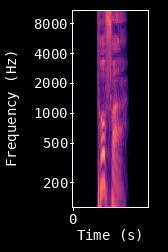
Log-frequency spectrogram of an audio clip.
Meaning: 1. cushion 2. buffer
- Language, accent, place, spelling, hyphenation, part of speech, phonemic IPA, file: German, Germany, Berlin, Puffer, Puf‧fer, noun, /ˈpʊfɐ/, De-Puffer.ogg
